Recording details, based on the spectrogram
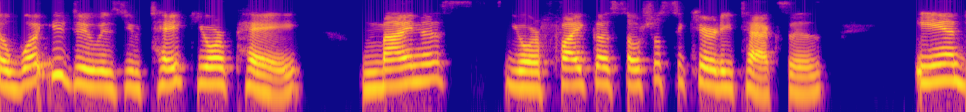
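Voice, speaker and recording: Her intonation is lively. The woman's pitch is medium. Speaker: financial advisor. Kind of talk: webinar presentation. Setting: video webinar. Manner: fast.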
